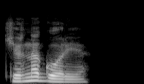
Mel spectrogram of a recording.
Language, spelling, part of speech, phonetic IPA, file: Russian, Черногория, proper noun, [ˌt͡ɕernɐˈɡorʲɪjə], Ru-Черногория.ogg
- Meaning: Montenegro (a country on the Balkan Peninsula in Southeastern Europe)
